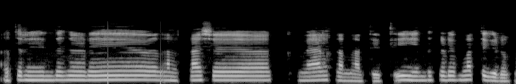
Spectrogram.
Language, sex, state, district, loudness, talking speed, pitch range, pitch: Kannada, female, Karnataka, Belgaum, -18 LUFS, 80 wpm, 190-205 Hz, 200 Hz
